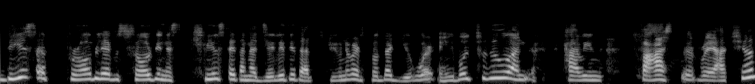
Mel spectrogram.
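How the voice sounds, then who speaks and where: A woman with a strong Spanish accent, a fairly high pitch and lively intonation. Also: moderate pace. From Spain. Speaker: book co-author, project manager. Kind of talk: podcast interview.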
